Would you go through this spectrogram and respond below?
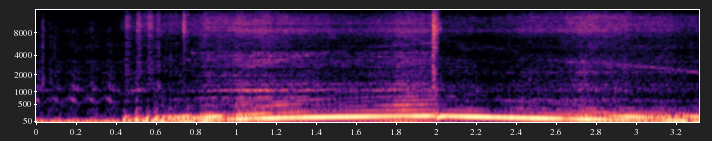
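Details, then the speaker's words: Fiat Seicento Abarth with a newly fitted turbo, first start after the build: revs climb by themselves to a high hold with no throttle, then slowly sag; owner strongly suspects an intake air leak. "À chaque fois que je démarre, le moteur part dans les tours exactement comme si j'avais le pied appuyé sur l'accélérateur, sauf que j'appuie pas sur l'accélérateur."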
